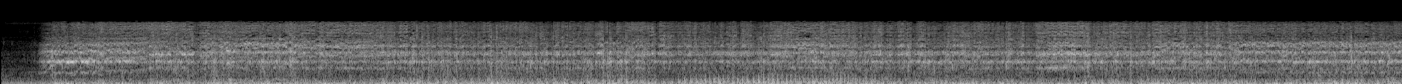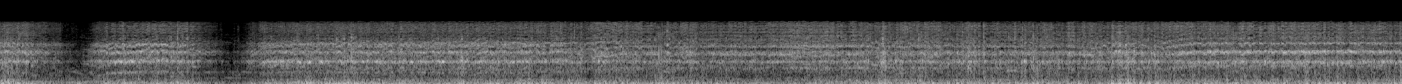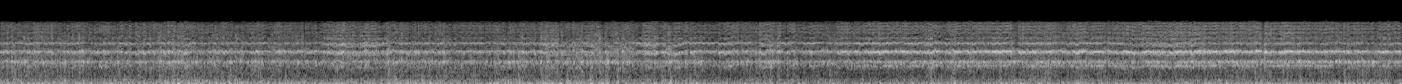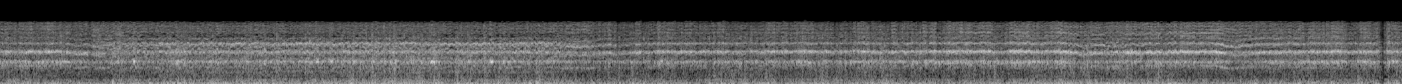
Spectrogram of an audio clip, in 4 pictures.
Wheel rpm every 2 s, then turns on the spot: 130, 190, 200, 200, 200, 190, 160, 80, 120, 170, 200, 190, 200, 230, 230, 230, 220, 230, 230, 230, 230, 210, 200, 200, 230, 230, 220, 230.
none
